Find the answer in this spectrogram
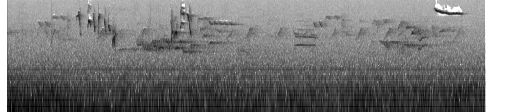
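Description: Several birds chirping and singing in quick, overlapping short notes over a steady low background rumble; the sound cuts off abruptly shortly before the end.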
